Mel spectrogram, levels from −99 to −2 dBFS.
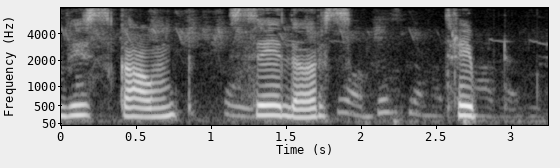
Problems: background conversations at intervals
